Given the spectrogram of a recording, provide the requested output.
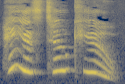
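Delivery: very high, slow, loud cooing; imitating a stranger fawning over a baby; gushing lady passerby. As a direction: gush it sky-high and stretched out. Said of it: "She was like".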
